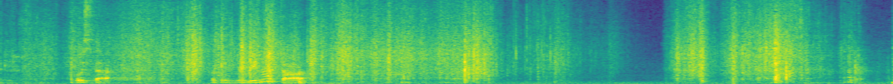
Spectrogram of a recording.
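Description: Plastic packaging crinkles and rustles.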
